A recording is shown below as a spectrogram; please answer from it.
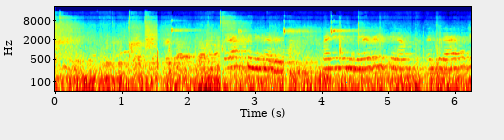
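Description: A child's voice speaking into a podium microphone in a large hall, over a heavy, boomy low rumble.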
